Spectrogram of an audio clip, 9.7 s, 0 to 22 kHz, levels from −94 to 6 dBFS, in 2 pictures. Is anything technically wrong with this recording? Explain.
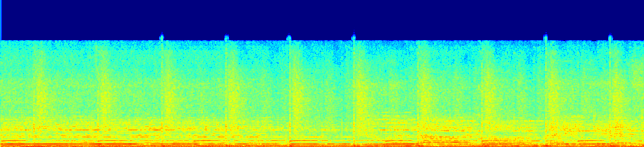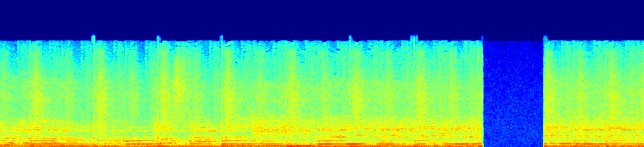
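Yes. From 8.44 to 8.91 s there is an audio dropout to a faint residue. The sound cuts out abruptly for about 0.46 s, likely because the signal was lost upstream while the path after the break stayed live, leaving only hiss about 50 dB down. The waveform collapses to a thin noise band with sharp edges, and the spectrogram shows a dark, evenly speckled vertical gap.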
